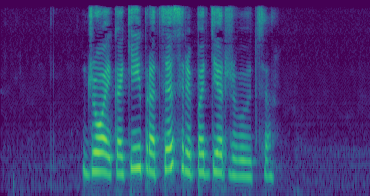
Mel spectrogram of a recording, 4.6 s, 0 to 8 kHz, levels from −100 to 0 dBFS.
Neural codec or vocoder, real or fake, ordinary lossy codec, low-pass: codec, 24 kHz, 3.1 kbps, DualCodec; fake; MP3, 64 kbps; 7.2 kHz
